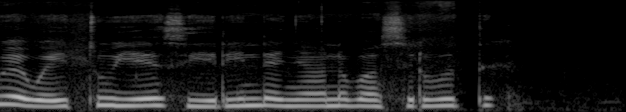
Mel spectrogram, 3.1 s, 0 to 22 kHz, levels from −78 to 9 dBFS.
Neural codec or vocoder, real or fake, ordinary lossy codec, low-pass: vocoder, 44.1 kHz, 128 mel bands every 256 samples, BigVGAN v2; fake; none; none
